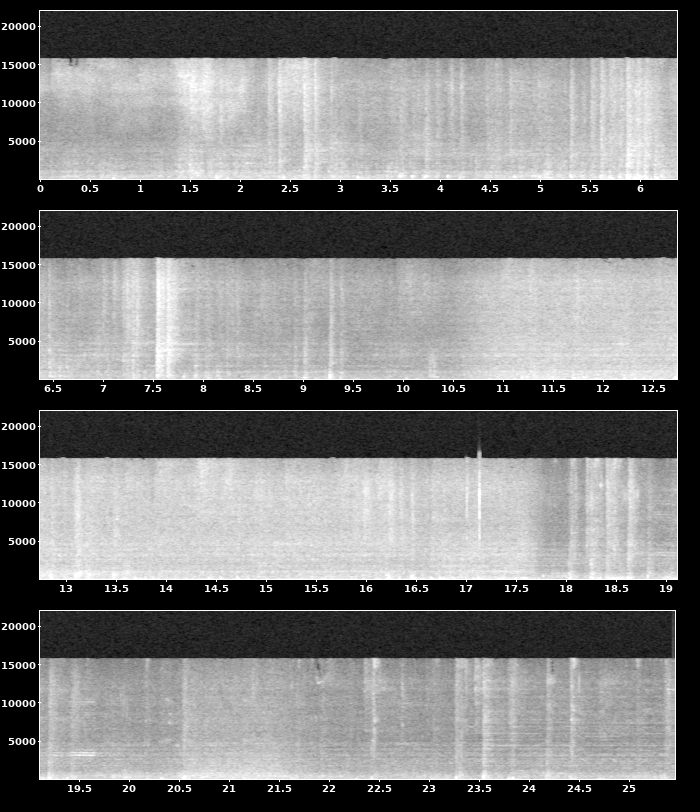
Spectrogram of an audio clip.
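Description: Running noise of a passenger train heard from a coach door, with wheels clacking over rail joints and points. For several seconds in the middle, a train passing on the next track adds a louder, steady rush.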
